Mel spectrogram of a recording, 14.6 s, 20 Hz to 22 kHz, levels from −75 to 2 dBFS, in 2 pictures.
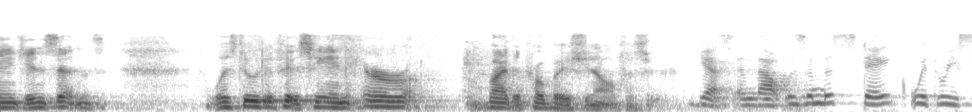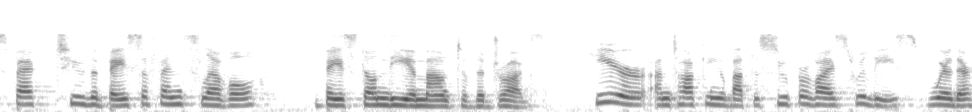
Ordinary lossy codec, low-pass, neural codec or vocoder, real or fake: Opus, 16 kbps; 7.2 kHz; none; real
